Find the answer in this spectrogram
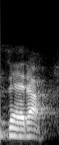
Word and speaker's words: जहरा: बताया नहीं एक्चुअली आपने मेरा नाम, जो है जहरा। तो मोस्टली हम्म जो नॉन मुस्लिम्स होते हैं वो प्रोनाउंस नहीं कर पाते, वो जारा बोल देते हैं, ठीक है।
